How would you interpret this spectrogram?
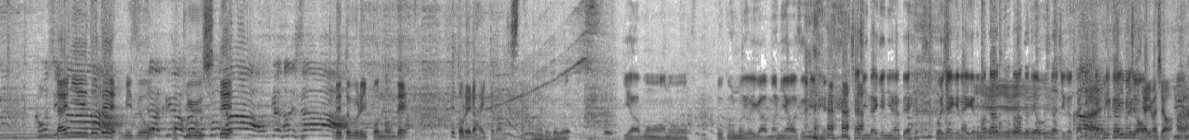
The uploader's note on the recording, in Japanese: ラジオ練、今回はライブ感のある収録テストです。雑音バリバリ入ってます～。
